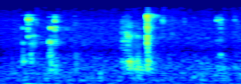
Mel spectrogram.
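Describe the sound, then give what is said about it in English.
A handful of soft, irregular clicks from keys being tapped on a computer keyboard while entering commands, fairly quiet, with short pauses between presses and no talking. “Not good at typing today.”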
